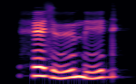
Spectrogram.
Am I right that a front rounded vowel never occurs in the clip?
no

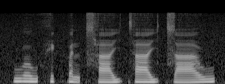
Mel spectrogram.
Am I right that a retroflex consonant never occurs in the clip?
yes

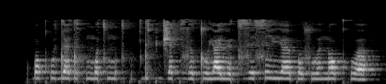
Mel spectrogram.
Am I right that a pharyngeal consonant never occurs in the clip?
yes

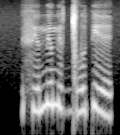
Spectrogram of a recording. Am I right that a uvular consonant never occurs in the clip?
yes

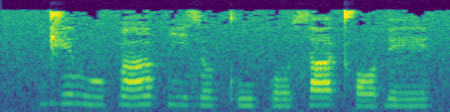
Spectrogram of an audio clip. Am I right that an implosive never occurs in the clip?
no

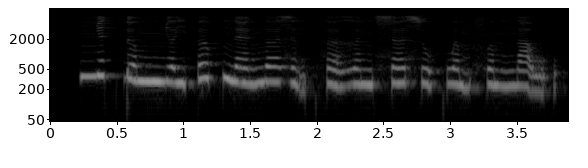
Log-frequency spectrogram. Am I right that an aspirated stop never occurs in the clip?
no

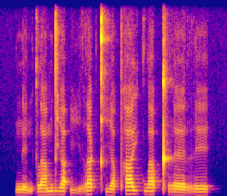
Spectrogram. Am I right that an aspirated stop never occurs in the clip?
no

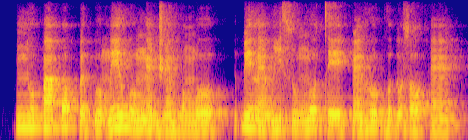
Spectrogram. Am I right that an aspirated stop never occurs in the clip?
yes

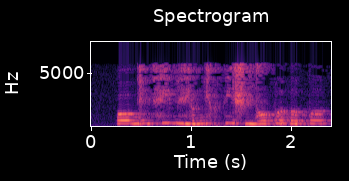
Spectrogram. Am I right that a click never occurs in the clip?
yes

